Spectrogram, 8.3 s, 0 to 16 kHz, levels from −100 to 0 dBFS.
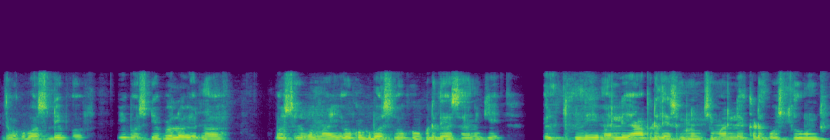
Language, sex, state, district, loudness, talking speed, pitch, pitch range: Telugu, male, Andhra Pradesh, Srikakulam, -16 LUFS, 130 wpm, 160 Hz, 155-165 Hz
